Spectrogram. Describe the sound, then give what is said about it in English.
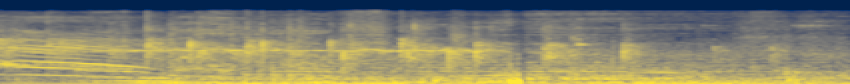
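An audience claps steadily for a few seconds, a dense wash of hand claps with scattered whoops and voices mixed in, staying fairly loud throughout. The applause greets a comedian as he is introduced to tell his jokes. “Just clap, you guys.”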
